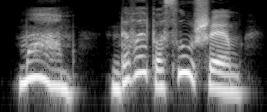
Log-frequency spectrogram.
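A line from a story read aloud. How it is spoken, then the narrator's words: Sighing. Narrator (Russian): вздохнула я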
